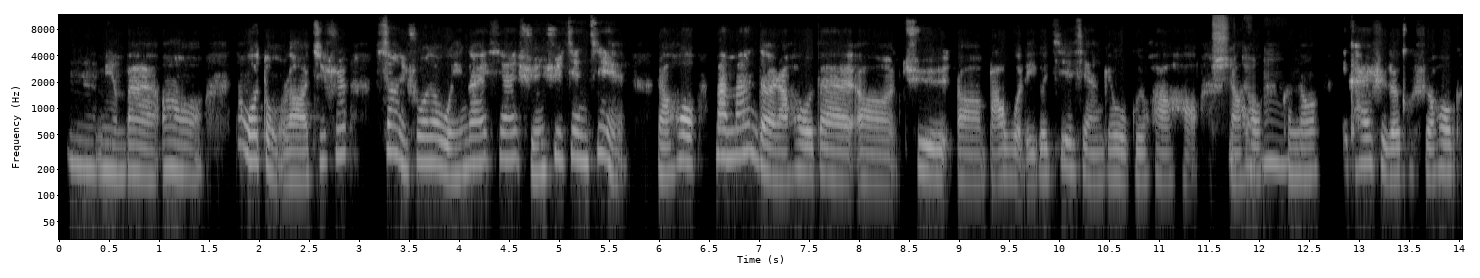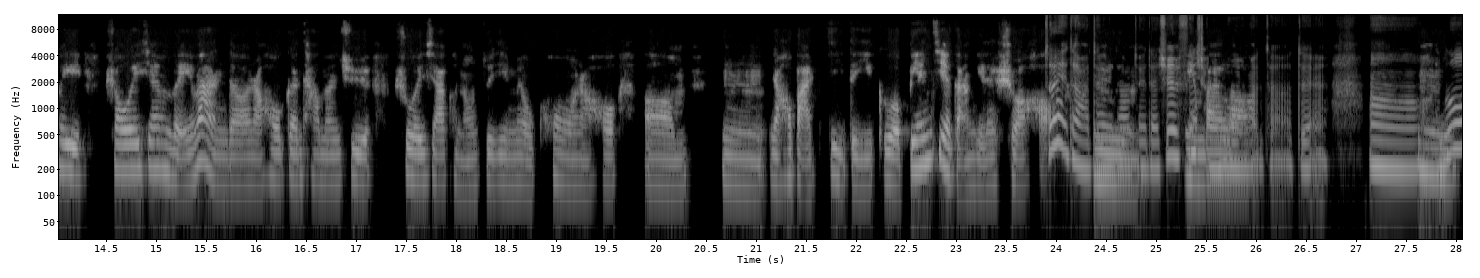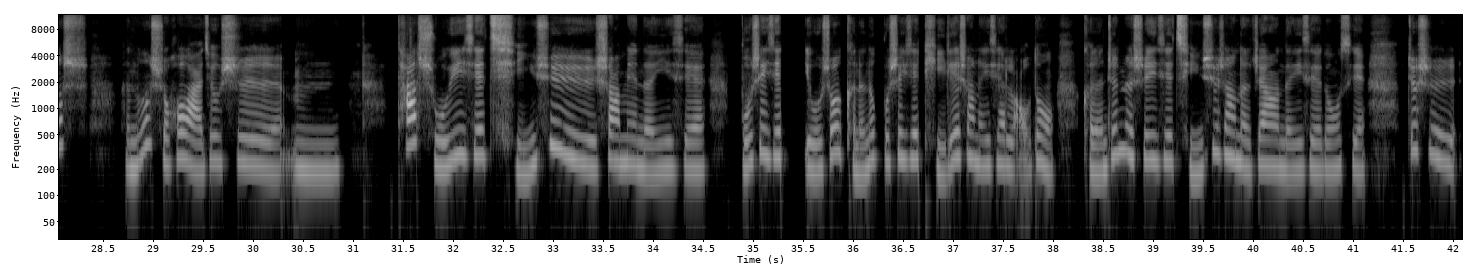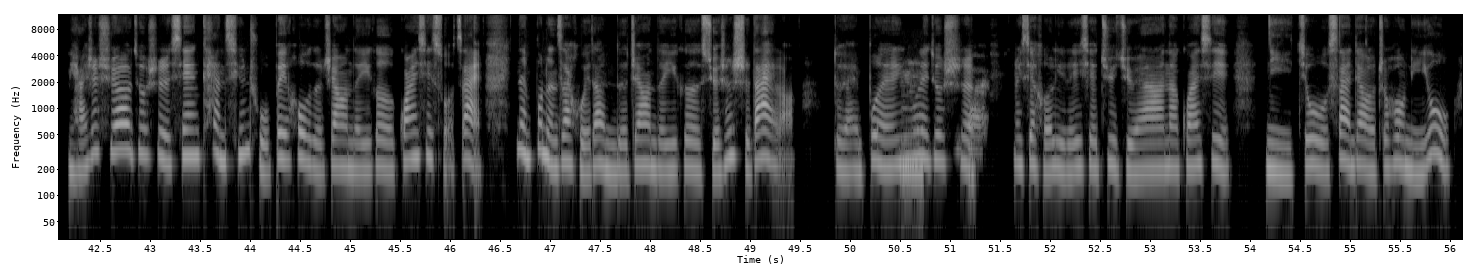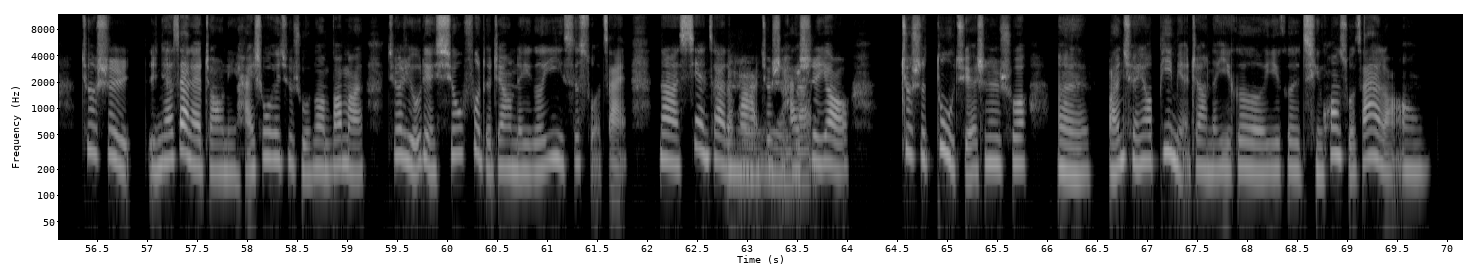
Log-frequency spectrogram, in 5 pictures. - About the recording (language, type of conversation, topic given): Chinese, advice, 我为什么总是很难对别人说“不”，并习惯性答应他们的要求？
- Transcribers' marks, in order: other background noise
